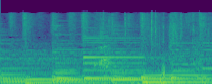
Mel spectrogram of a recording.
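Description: Acoustic guitar background music, with a brief, high puppy cry about a second in.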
